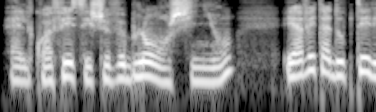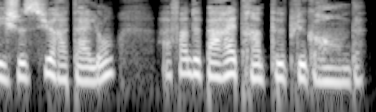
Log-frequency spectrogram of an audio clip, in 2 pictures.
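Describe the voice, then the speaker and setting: A woman narrating a novel in a measured, even storytelling manner. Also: on the low side, husky, no echo, clean studio sound. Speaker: audiobook narrator. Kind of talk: scripted narration.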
